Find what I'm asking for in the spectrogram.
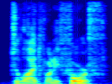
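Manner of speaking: ordinary delivery, nothing marked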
